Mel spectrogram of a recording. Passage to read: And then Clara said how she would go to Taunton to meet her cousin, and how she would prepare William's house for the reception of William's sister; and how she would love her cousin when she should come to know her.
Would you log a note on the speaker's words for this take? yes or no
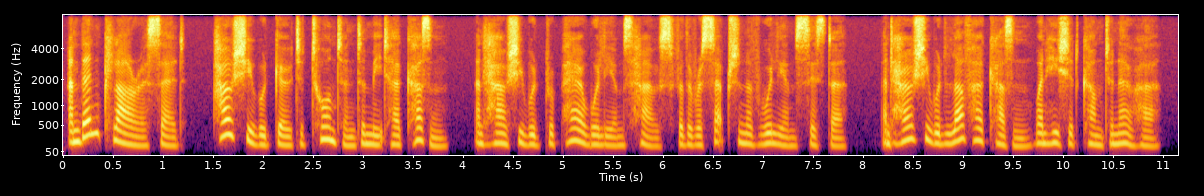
yes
